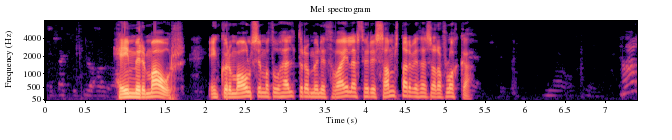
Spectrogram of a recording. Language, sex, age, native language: Icelandic, male, 20-29, Icelandic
